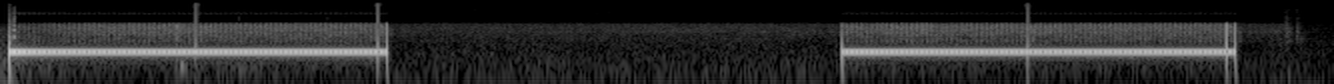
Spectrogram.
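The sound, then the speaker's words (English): A phone ringback tone for an outgoing call: two long steady electronic rings, each about two seconds, separated by a couple of seconds of silence, heard clearly with no one talking. “Well, let's call him and see what we got.”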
